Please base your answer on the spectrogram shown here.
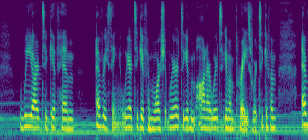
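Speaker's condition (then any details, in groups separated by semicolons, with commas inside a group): No condition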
